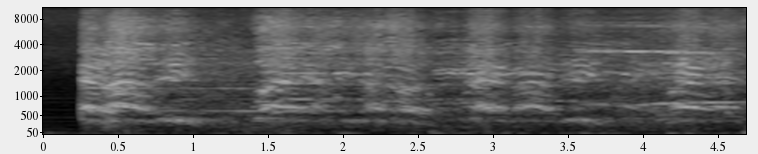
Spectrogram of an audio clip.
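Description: A large crowd shouts rhythmic chants together outdoors at the Chueca march, authorized by the Government sub-delegation, voices rising and falling in repeated bursts, loud and sustained throughout like a street march.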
